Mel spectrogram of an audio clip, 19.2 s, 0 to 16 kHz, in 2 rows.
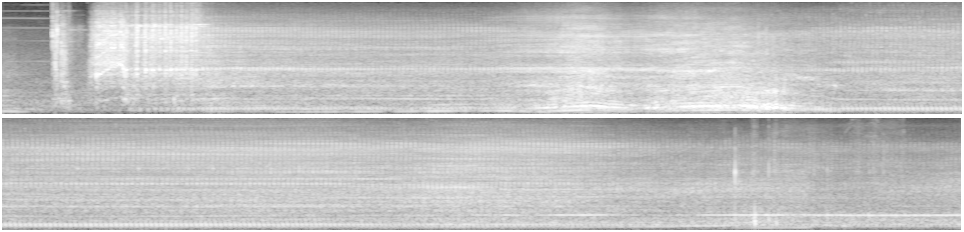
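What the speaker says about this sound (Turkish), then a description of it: "Motor bitti bir marşa basalım mı?" A Mondial Wing 50cc scooter with about 500 km on the engine cranks and catches after a few sharp clatters, revs briefly, then settles into a steady, fairly quiet idle hum that runs on alone.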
